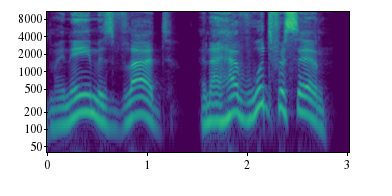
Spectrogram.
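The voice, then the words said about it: Put-on Ukrainian accent. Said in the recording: “he speaks with a real Ukrainian accent.”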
